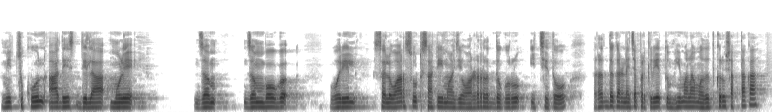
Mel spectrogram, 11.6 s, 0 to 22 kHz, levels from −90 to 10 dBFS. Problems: none marked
